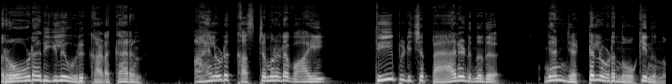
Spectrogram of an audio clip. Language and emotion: Malayalam, surprised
